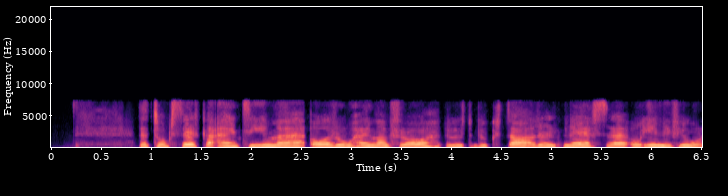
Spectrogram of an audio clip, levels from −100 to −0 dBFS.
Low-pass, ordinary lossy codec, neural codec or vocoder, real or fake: 7.2 kHz; none; codec, 16 kHz, 2 kbps, FreqCodec, smaller model; fake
